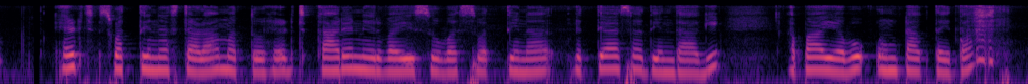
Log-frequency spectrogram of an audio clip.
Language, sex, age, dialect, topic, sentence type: Kannada, female, 31-35, Central, banking, statement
